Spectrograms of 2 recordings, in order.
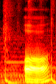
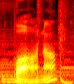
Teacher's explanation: we have the rounded version which is o like Italian bono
